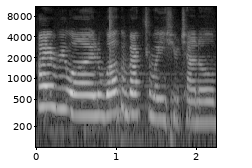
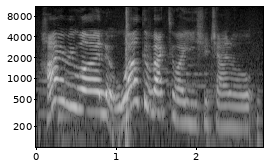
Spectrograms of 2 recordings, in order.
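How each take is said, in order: First: The greeting sounds calmer and less bright. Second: The greeting sounds overly happy and bright.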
